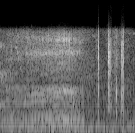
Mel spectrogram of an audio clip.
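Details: Snoring presented jokingly as a fierce wild animal: a rough, rattling snore on a long breath, then a few short snorting pulses; ordinary snoring.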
